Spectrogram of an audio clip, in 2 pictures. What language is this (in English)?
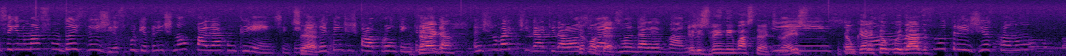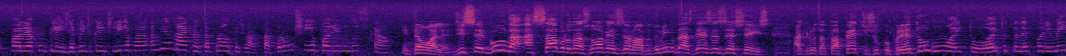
Portuguese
